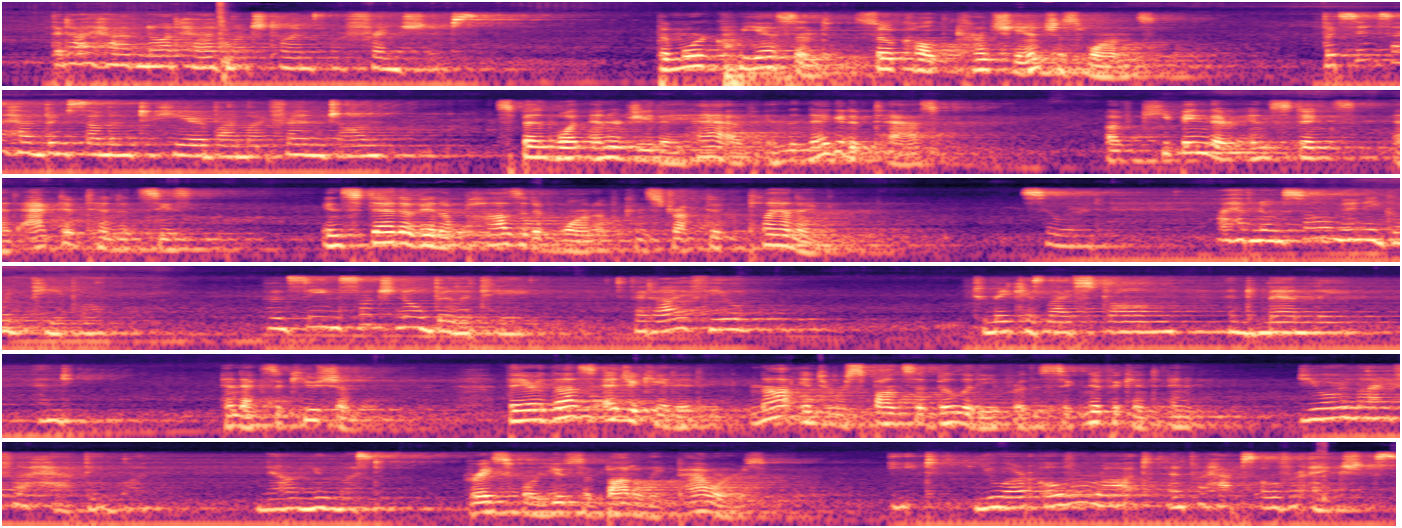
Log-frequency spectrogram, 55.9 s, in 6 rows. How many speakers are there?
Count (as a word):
two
